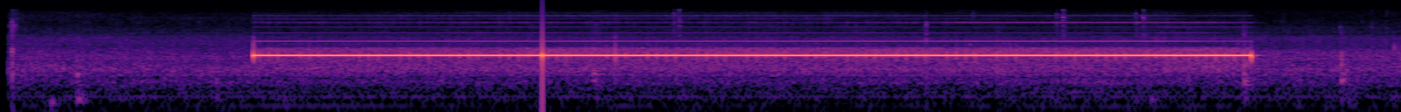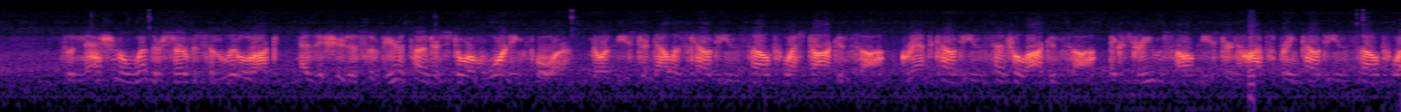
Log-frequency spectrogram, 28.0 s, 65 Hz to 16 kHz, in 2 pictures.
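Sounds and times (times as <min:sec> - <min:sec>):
faint radio hiss: 0:00.1 - 0:28.0
steady alarm beep: 0:02.6 - 0:12.6.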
